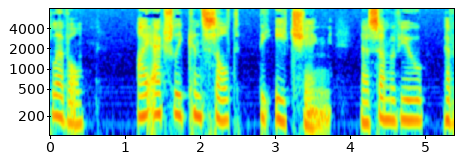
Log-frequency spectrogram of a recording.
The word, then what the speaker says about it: I Ching: some of you have heard it pronounced Yi, like Y-I or Y-E-E, Ching, C-H-I-N-G, and it has to do with changes. So the Yi Ching or the I Ching is what is called the Book of Changes.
